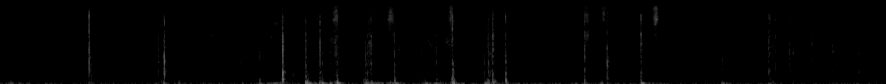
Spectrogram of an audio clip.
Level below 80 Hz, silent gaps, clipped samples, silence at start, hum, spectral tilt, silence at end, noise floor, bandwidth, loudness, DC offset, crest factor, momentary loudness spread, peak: -60 dBFS; none; under 0.1%; 0 s; none; -2.5 dB/octave; 0.1 s; -75 dBFS; 16.5 kHz; -52 LUFS; under 0.1%; 36 dB; 18 LU; -18 dBFS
